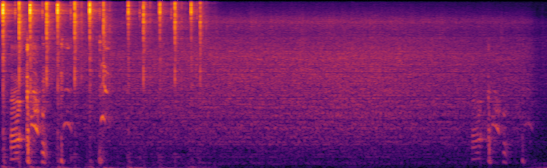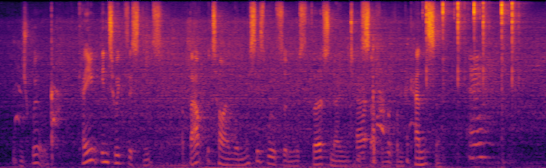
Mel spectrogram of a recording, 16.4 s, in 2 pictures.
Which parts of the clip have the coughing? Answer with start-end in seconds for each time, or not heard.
0.1-1.6, 7.0-9.2, 13.5-14.4.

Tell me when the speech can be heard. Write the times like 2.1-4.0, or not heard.
8.4-14.9.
